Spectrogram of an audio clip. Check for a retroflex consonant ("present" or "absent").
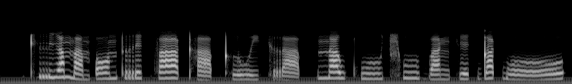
absent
